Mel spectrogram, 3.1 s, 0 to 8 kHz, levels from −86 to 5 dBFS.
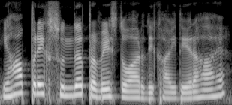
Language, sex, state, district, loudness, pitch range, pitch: Hindi, male, Jharkhand, Ranchi, -14 LUFS, 140-200 Hz, 165 Hz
